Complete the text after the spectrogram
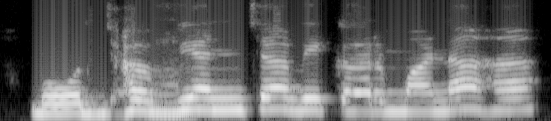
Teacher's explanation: Cha is alpa prana. Bodha. Dha is mahaprana.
